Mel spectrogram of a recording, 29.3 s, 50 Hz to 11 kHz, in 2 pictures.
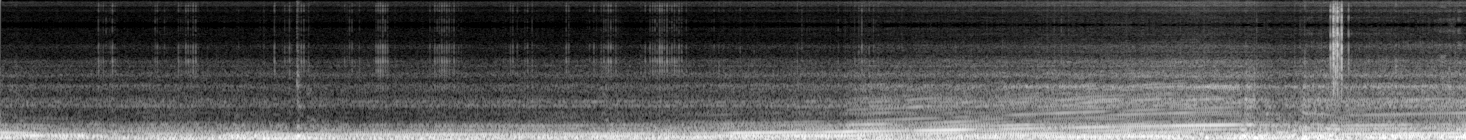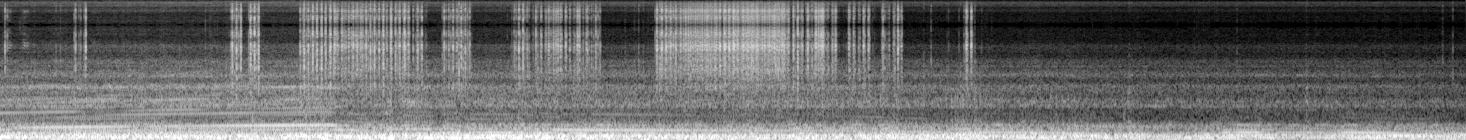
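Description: Corvette V8 heard from inside the cabin at speed on a wet track; its engine note climbs steadily from about eight seconds in, then eases back. A rushing hiss joins for a few seconds about two thirds of the way through.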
